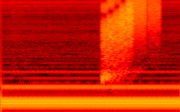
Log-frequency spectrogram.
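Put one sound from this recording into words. A spaceship's rocket engines roar with a short burst of thrust.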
